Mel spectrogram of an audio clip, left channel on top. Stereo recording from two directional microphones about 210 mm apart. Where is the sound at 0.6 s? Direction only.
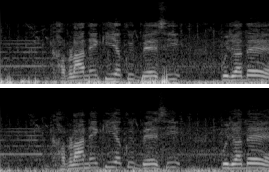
30° left (ahead or behind).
